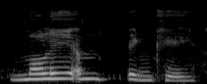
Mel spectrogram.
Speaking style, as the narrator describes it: said Peter sadly

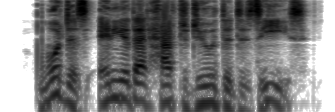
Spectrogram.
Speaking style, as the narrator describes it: Yawmoth asked testily

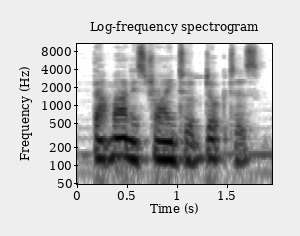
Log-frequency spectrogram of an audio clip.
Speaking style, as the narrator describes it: said very, very quietly

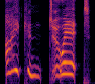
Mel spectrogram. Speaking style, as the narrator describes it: he cried

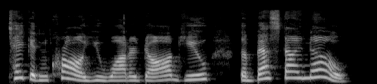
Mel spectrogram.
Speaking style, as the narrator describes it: some shouted

